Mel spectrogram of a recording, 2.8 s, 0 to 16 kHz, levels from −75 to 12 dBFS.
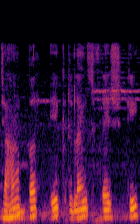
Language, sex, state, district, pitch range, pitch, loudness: Hindi, male, Rajasthan, Jaipur, 115-130 Hz, 125 Hz, -16 LUFS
